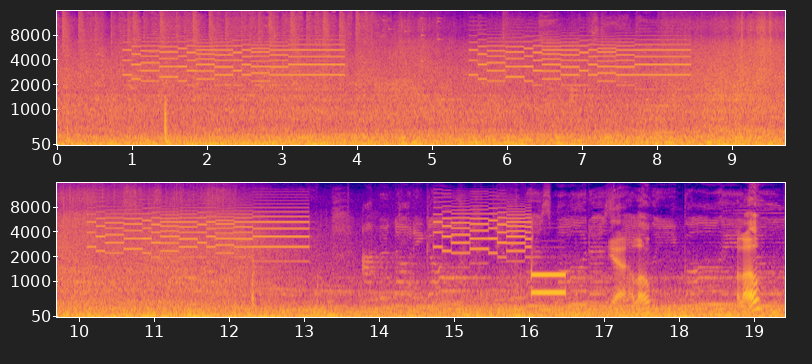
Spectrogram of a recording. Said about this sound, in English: Why do I always get these goddamn Chinese spam calls?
